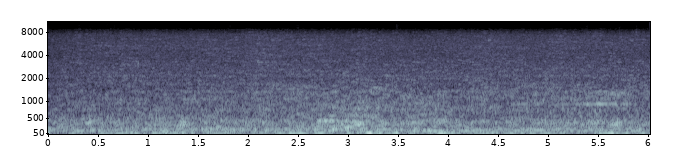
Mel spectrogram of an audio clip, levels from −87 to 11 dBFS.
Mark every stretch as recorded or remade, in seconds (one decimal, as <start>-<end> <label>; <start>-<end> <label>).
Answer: 0.0-3.6 remade; 3.6-4.3 recorded; 4.3-5.5 remade; 5.5-6.0 recorded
